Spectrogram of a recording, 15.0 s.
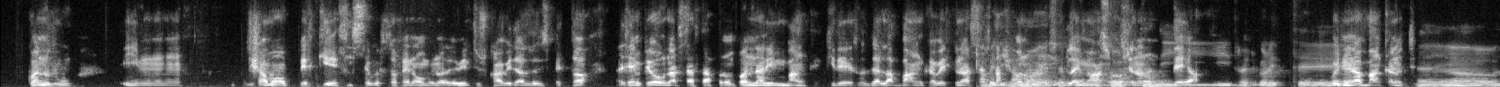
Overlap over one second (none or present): present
